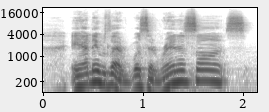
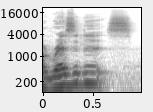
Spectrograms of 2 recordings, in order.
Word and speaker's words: Resonance: I'm I'm Renaissance. I I didn't I didn't I I think I said it wrong or Yeah. No, Resonance. Resonance.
